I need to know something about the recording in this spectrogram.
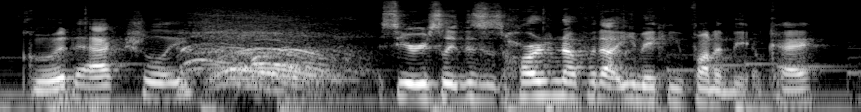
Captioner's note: gasps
